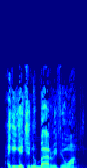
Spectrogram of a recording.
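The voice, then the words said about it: Imitates another person's voice. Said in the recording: “doing an impression of this guy”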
